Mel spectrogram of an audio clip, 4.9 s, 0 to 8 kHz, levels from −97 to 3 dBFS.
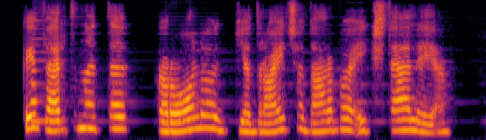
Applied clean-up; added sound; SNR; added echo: neural mask model DeepFilterNet 3.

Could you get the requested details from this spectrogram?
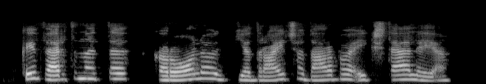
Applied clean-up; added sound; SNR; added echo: none; none; none; none.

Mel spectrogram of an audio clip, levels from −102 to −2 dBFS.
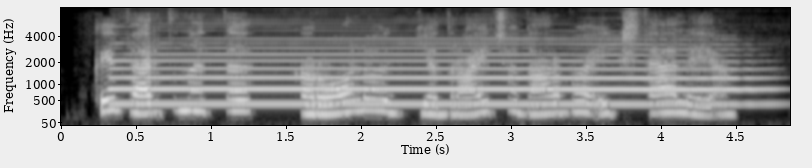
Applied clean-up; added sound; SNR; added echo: none; Wind instrument, woodwind instrument; -2 dB; none.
